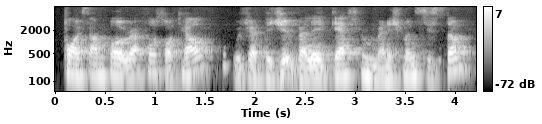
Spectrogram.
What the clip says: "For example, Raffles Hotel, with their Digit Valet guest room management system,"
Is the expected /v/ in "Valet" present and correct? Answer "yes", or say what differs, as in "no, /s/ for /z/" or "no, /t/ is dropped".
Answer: yes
